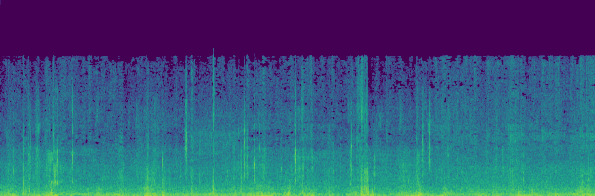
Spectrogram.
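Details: Wild bee colony during honey hunting, a dense continuous low buzzing hum with steady droning bands and scattered clicks and knocks throughout.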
